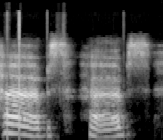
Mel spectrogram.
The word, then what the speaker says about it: herbs: And we call herbs, and you call them herbs, I think. Herbs, and we call them herbs. We pronounce the h for herbs.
